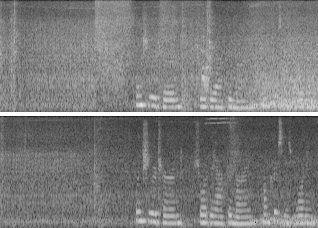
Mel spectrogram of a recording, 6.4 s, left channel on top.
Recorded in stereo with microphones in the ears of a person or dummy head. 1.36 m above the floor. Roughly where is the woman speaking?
Centre.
